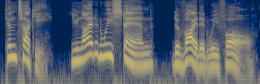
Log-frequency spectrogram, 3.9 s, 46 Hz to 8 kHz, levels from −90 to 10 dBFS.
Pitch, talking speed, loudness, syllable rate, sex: 180 Hz, 90 wpm, -16 LUFS, 4.0 syllables/s, male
